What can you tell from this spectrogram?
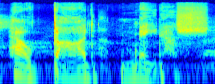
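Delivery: hushed whisper. Real, not acted. Preacher hushing his congregation, whispered. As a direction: drop to a secret whisper. Whispered close after climax.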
